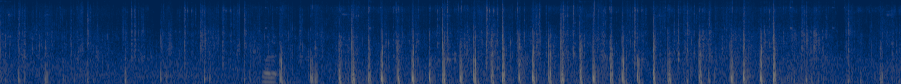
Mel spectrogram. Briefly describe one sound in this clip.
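Footsteps crunch quickly on a hard road.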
